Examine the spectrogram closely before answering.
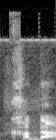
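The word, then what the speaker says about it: קדש: So, Kudash, Kadash, this is, you'll pronounce this Kadash, I said Kodash, but it's saying Kadash.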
